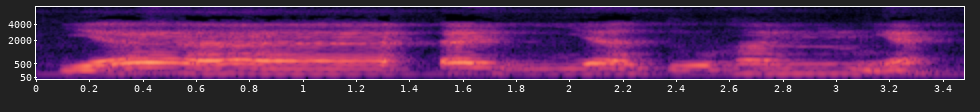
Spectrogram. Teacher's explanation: Nah, kemudian ya ayyatuhan nafsul itu tasdid yang itu kenapa apa kayak gunnah ya. Ya nggak boleh terlalu lama ya. Sekedar bertasdid aja dia.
